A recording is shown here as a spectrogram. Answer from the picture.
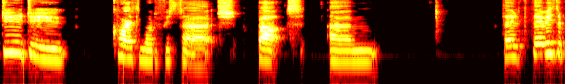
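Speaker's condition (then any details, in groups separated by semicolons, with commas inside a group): Deafness; deaf from early age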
